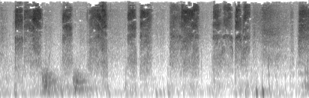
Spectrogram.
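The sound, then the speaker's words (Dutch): A word is written down by hand in a run of quick, scratchy strokes broken by brief pauses, with no talking over it. “We gaan een gesprek visualiseren. Daar beginnen we mee. Ik schrijf het even op.”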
